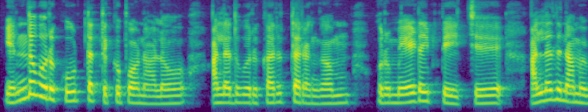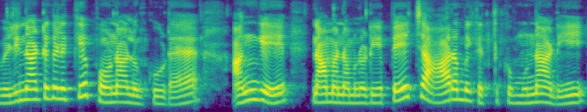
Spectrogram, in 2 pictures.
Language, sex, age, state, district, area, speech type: Tamil, female, 45-60, Tamil Nadu, Salem, rural, spontaneous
